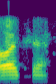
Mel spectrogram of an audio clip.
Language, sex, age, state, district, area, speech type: Assamese, male, 45-60, Assam, Sonitpur, rural, conversation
